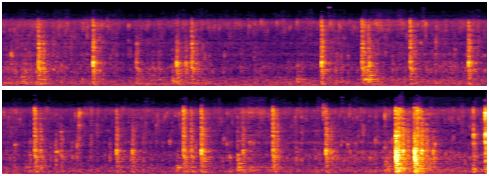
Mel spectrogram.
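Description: Chicken with capsicum simmering covered in a pot, a soft steady bubbling broken by light scattered clinks and taps of a spoon or lid, with a brief louder clatter near the end and no one talking.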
